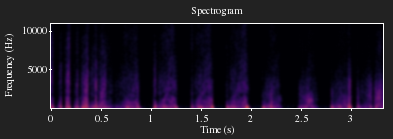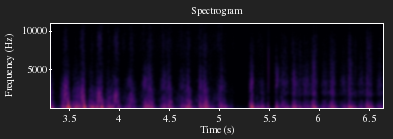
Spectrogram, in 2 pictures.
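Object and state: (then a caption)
Fabric-wrapped earphone mic being brushed. A small white plastic earphone microphone, wrapped in a textured fabric band-aid and lying on a yellow table, is brushed and scratched with a small dense black makeup brush held in fingers with red nails. Quick strokes come through as muffled, low-heavy scratching and rustling in rapid bursts with brief silent gaps, and very little brightness.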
